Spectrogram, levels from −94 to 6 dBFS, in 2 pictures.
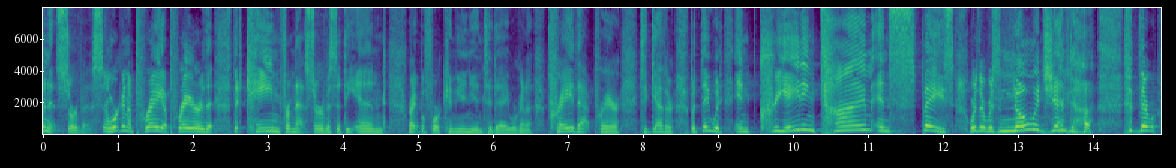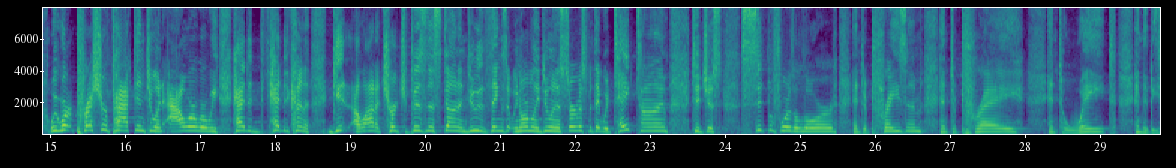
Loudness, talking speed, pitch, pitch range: -20 LUFS, 200 wpm, 220 Hz, 180-250 Hz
